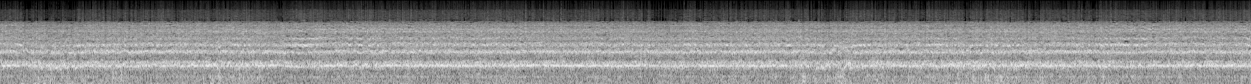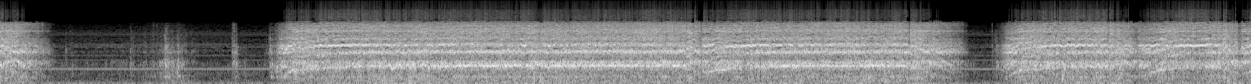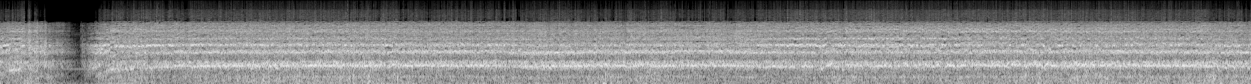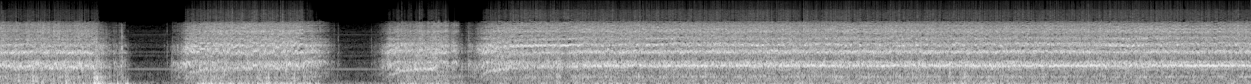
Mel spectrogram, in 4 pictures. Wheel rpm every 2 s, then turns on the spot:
230, 230, 230, 230, 230, 240, 90, 50, 230, 220, 190, 120, 130, 190, 230, 220, 220, 230, 230, 120, 110, 180, 240, 230, 230.
none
